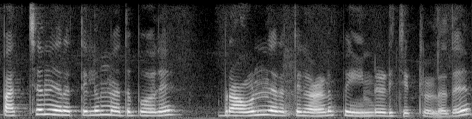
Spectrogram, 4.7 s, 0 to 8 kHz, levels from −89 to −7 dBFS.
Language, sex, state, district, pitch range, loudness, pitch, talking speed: Malayalam, female, Kerala, Kasaragod, 235-275 Hz, -17 LUFS, 250 Hz, 90 wpm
